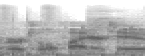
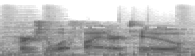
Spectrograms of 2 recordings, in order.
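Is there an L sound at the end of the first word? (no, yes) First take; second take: yes; no. First: The first word ends with an L sound. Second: The first word ends without an L sound. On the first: The speaker calls it wrong. "because I've heard people say it" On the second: The speaker calls it right. "it does not have an L in it"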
